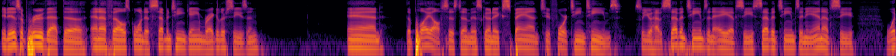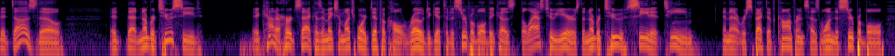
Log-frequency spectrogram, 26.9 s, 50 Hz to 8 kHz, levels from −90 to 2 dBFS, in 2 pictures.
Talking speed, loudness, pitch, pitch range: 190 wpm, -32 LUFS, 105 Hz, 95-120 Hz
